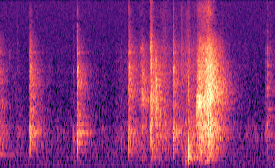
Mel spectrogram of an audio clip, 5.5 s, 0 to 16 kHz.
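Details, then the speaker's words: Smog 305 small-block Chevy: a ball hone snags a heavy worn ring ridge at the top of the bore, giving sharp, irregular clacks and scraping bursts. "Yeah, gnarliest ring wrench I've ever heard. And this was just a little bit dirty. Got a little bit of ring wrench, but not much."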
